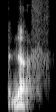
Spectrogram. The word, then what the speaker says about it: enough: way like enough but it's usually pronounced enough that e is usually reduced to uh or maybe a and it's super small maybe you never noticed that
